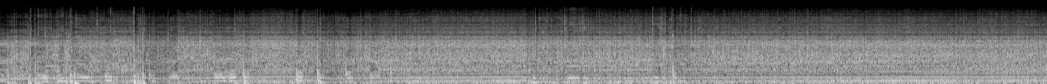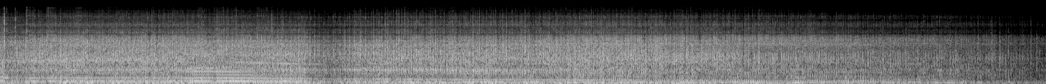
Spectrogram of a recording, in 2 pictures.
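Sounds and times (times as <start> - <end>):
motorcycle engine accelerating: 0.0 - 20.9
wind noise on camera: 0.0 - 20.9.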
